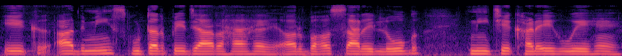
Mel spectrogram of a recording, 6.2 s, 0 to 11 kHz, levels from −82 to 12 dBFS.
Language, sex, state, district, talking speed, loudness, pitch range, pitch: Hindi, female, Bihar, West Champaran, 145 wpm, -18 LUFS, 150-160 Hz, 155 Hz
